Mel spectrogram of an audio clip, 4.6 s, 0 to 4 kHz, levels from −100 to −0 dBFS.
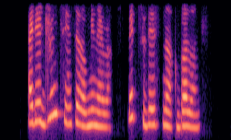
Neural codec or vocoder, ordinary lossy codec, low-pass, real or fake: none; none; 3.6 kHz; real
